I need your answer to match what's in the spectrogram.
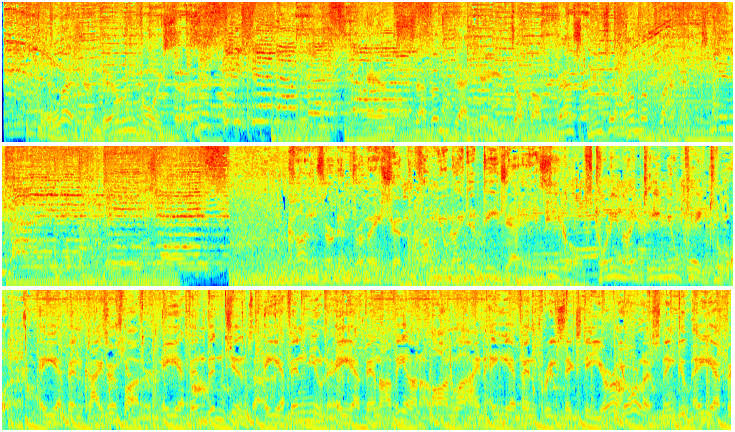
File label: RADIO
